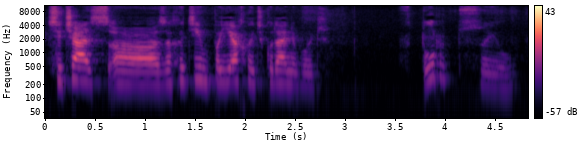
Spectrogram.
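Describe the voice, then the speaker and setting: A woman's voice: mid-range voice, slow, darkish tone. A young woman from Russia talking in a chatty, casual vlog style, with fillers and asides. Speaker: beauty vlogger.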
